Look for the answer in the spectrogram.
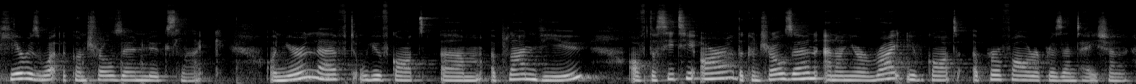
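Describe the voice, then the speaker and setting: A woman with a soft-edged, mellow tone narrates a vlog. She explains aviation work in a casual, conversational style, at a medium pitch. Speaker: air traffic controller hosting a vlog.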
